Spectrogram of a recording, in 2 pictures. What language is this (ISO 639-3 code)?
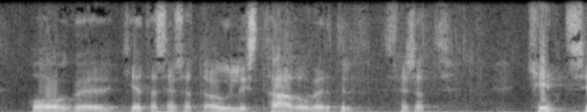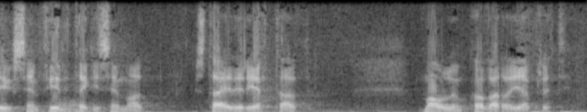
isl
